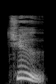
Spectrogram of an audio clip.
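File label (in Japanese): "ちゅ", 日本語; 五十音基礎聽解題目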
